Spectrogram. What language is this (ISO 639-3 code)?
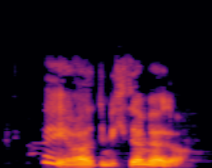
kab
